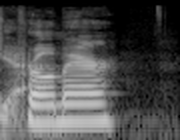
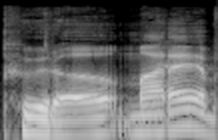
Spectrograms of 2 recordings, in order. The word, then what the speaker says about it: Promare: I think it's just Promare, even though like the Japanese way it would be like Puro Mare, but like I think it's just Promare. That's what I tend to hear.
